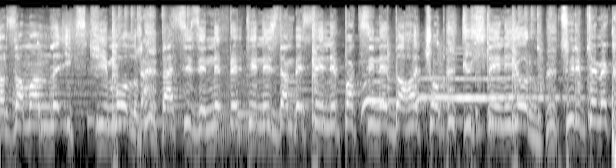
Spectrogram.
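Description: Turkish hip-hop track: rapping over a beat of crisp hi-hat-like percussion, with little deep bass. A long held tone sounds near the end.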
